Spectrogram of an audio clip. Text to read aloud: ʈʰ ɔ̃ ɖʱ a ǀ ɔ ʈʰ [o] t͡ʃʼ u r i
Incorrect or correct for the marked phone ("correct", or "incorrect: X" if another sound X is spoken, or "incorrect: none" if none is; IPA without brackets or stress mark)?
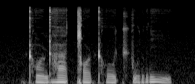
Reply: correct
